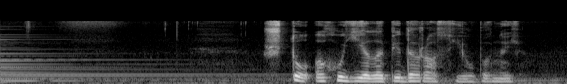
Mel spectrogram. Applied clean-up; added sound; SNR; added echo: none; Strum; 19 dB; none.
